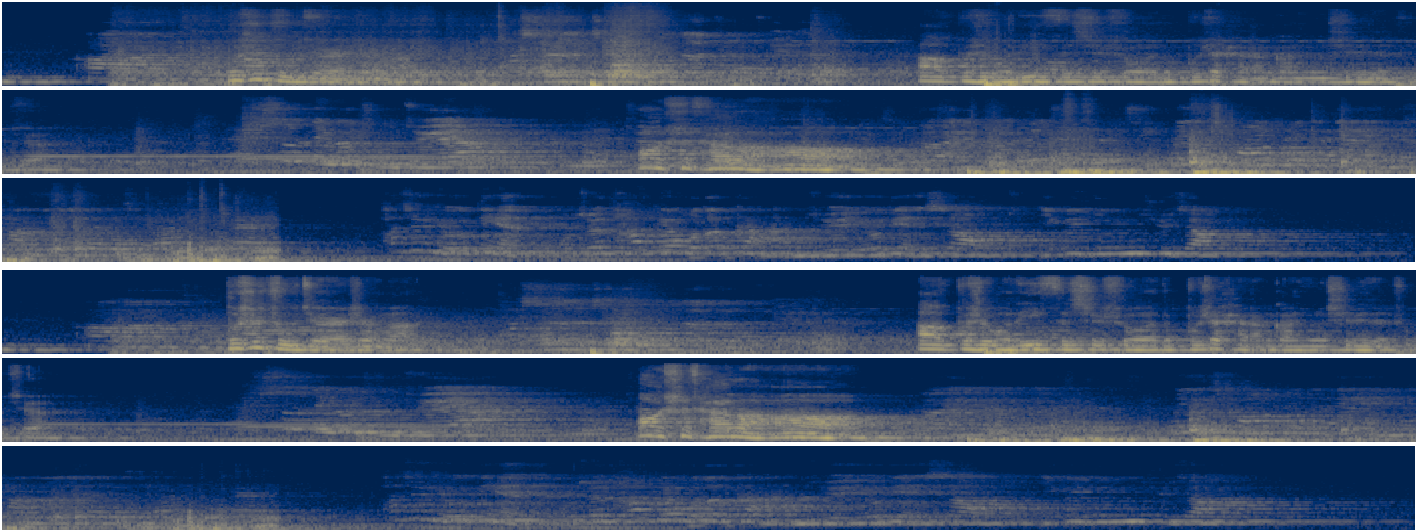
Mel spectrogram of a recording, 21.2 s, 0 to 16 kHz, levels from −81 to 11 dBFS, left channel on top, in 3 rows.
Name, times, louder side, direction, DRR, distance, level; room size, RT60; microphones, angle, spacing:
voice 1, 0.4-1.3 2.5-4.2 8.3-9.6 10.2-10.4 11.7-12.4 12.9-15.1 16.0-20.2, left 1 dB, 35° left, -3 dB, 6.8 m, -39 dB
sound 1, 0.5-15.5, left 4 dB, 80° left, 0.6 m, -32 dB
voice 2, 1.1-2.1 4.6-7.4 10.2-11.4, right 2 dB, 90° right, 8 dB, 1.3 m, -25 dB
sound 2, 1.4-17.0, right 1 dB, 65° right, 4.0 m, -50 dB
29.0 x 18.0 x 5.4 m, 2.1 s
head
